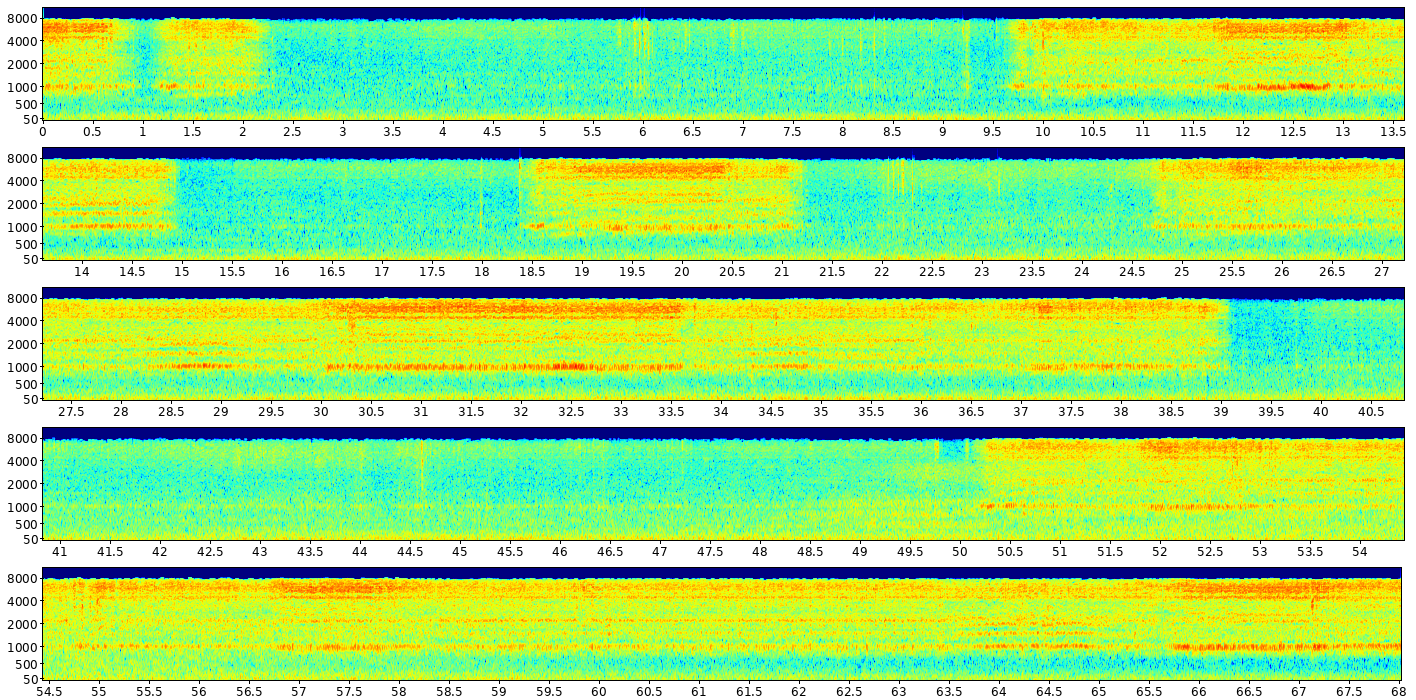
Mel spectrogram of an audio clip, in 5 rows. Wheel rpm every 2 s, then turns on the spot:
70, 20, 20, 20, 30, 110, 110, 60, 20, 80, 60, 20, 70, 110, 110, 110, 110, 110, 110, 60, 20, 20, 20, 20, 20, 90, 110, 110, 110, 110, 110, 110, 110, 110.
2-8 14-18 20-24 40-48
